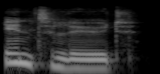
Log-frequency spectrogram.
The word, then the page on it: interlude: British English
